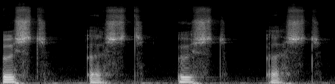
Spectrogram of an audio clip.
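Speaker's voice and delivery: "øst" said four times with rounded ø; Danish ø drill. Shown as a demonstration. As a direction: repeat "øst" slowly for learners. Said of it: "And so".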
